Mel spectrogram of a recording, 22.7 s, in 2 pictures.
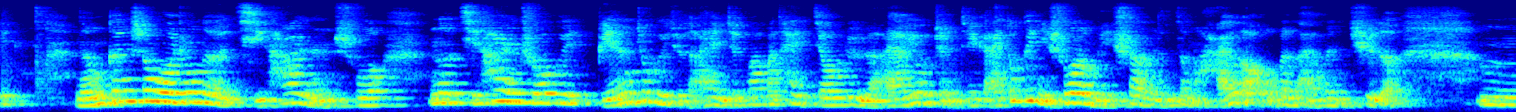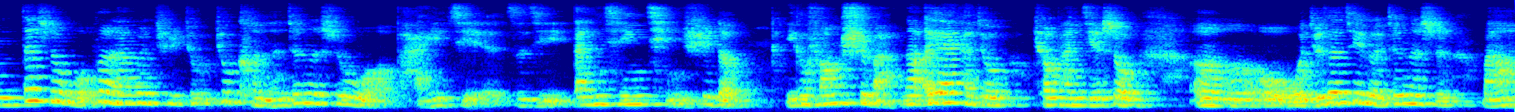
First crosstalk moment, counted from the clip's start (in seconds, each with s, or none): none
